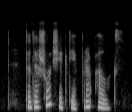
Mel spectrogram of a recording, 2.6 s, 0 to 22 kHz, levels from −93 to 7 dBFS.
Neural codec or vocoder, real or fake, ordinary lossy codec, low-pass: none; real; Opus, 24 kbps; 7.2 kHz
